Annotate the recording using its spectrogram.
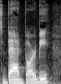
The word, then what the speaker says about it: Bhad Bhabie: But ooh, well, Bhad Bhabie, which actually isn't even how you say her name, it's Bad Barbie, and I've been saying it wrong the last few years, and I feel like a complete idiot.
